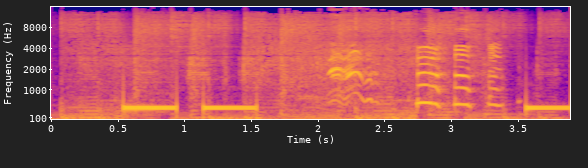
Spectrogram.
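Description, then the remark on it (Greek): A phone line rings with no answer: three steady, flat ringback tones about half a second each, separated by brief pauses filled with faint warbling, chirpy sounds in the background. “θέλαμε να πάρουμε τηλέφωνο, τον ευρούμε, αλλά δεν καταφέραμε να τον ευρούμε.”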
